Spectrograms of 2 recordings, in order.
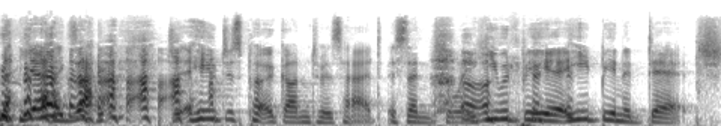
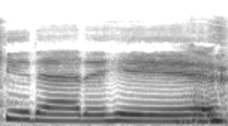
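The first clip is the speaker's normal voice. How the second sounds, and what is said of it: Impression of Tony Soprano's voice. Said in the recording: “That's my impression.”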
